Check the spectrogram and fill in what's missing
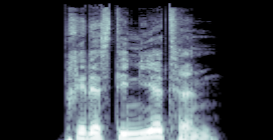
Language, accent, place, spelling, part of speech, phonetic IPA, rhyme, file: German, Germany, Berlin, prädestinierten, adjective, [ˌpʁɛdɛstiˈniːɐ̯tn̩], -iːɐ̯tn̩, De-prädestinierten.ogg
- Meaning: inflection of prädestiniert: 1. strong genitive masculine/neuter singular 2. weak/mixed genitive/dative all-gender singular 3. strong/weak/mixed accusative masculine singular 4. strong dative plural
